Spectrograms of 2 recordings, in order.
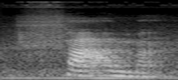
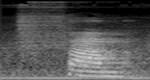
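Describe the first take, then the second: The two takes are said the same way.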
